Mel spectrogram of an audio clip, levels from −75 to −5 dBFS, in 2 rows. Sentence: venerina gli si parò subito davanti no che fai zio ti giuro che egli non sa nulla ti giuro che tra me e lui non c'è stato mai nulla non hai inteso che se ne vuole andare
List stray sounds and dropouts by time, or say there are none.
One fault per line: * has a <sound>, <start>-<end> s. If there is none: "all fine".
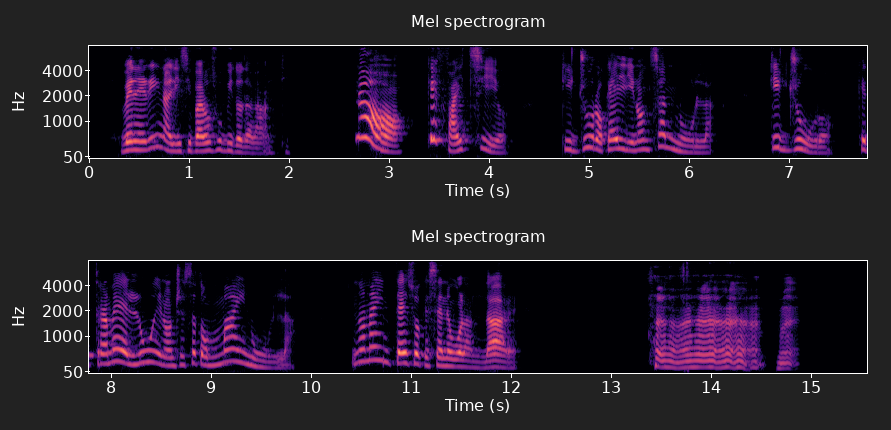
* has a laugh, 13.4-14.9 s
